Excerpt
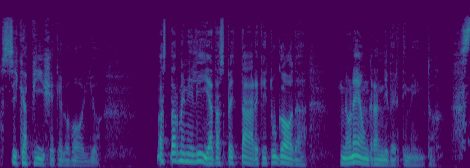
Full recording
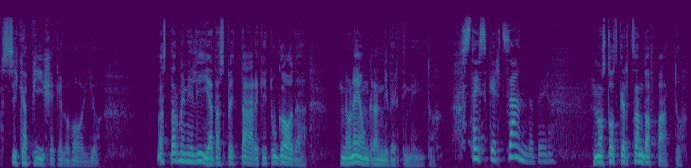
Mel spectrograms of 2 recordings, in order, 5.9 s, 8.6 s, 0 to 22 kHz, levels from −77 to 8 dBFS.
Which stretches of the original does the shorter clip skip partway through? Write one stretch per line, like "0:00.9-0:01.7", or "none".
none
